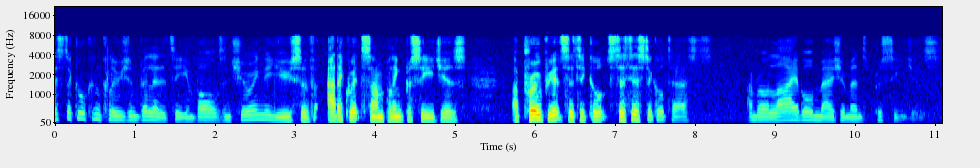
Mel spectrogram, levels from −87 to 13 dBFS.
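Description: Nothing in this recording points to a technical fault.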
